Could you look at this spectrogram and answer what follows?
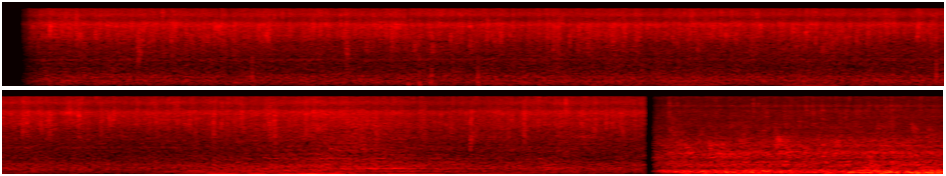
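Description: Heavy rain falling steadily on a wet paved street, an even hiss. It breaks off for a moment about sixteen seconds in and carries on with a fuller, lower sound.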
